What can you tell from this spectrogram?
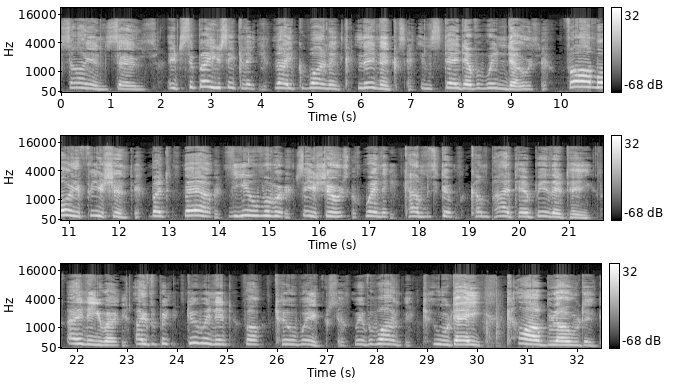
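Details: Dysarthria from his own cerebral palsy, in a man trying a keto diet; heavily distorted speech.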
